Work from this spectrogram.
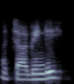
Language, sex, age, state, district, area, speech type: Hindi, male, 18-30, Rajasthan, Ajmer, urban, conversation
